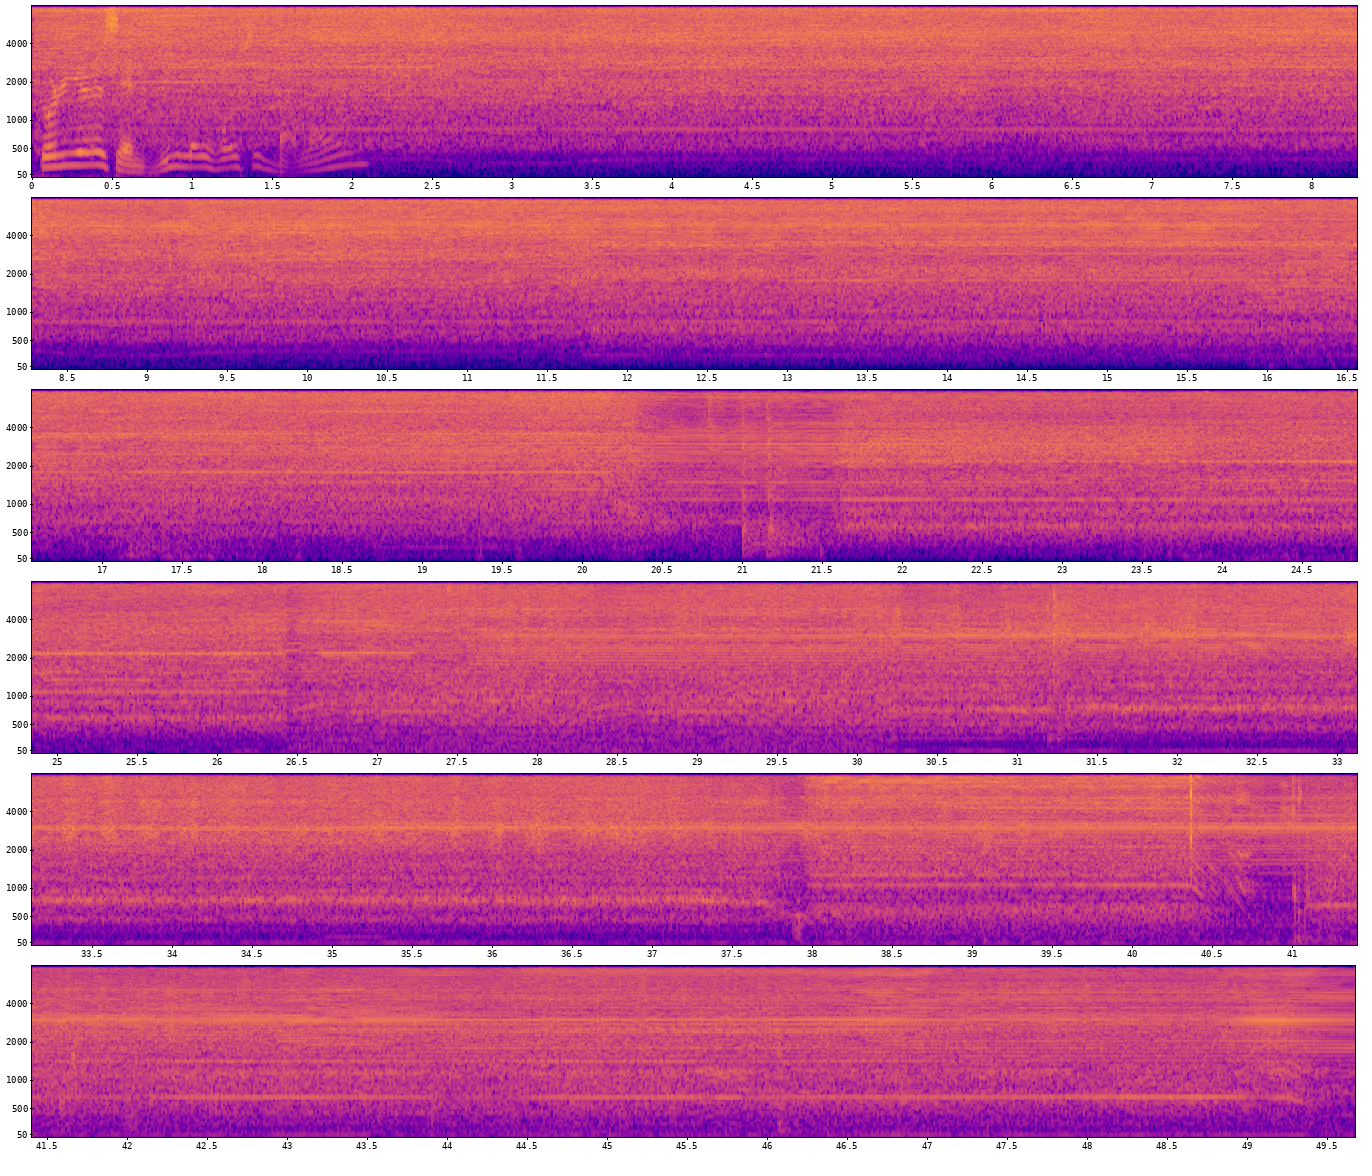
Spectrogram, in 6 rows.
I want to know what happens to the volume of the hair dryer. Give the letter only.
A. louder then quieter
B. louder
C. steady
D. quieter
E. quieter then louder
C.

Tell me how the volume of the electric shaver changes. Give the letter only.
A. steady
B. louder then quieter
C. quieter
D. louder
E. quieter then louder
A.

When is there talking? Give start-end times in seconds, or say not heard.
0.0-2.1.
